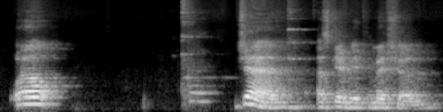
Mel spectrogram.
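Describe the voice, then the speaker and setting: A man's voice with audible room echo. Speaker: family vlogger. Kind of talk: casual chat.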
